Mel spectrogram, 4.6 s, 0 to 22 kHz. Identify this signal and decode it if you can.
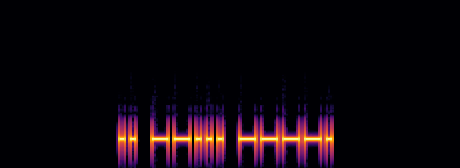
Morse code, heard as a keyed tone, about 23 wpm, 700 Hz. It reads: I79
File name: practice / 22wpm / Three Letter-Number Combinations - 22wpm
